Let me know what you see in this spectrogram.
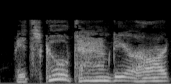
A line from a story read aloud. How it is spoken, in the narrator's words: Gasher whispered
